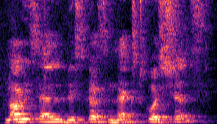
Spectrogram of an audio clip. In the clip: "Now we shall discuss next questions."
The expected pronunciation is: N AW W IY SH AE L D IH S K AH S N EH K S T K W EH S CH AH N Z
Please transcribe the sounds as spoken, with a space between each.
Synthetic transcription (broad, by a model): N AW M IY S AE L D IH S K AH S N EH K S T K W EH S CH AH N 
